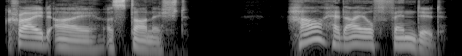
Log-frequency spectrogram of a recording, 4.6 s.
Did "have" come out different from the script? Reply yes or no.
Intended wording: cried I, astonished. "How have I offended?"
yes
